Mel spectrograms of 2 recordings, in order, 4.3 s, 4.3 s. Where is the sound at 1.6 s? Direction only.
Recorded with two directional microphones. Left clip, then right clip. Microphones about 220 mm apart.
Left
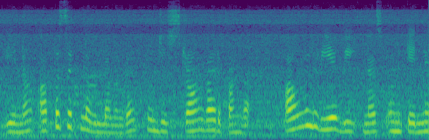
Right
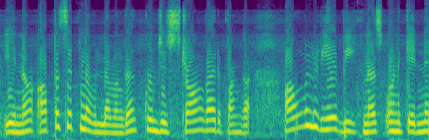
50° right (ahead or behind).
